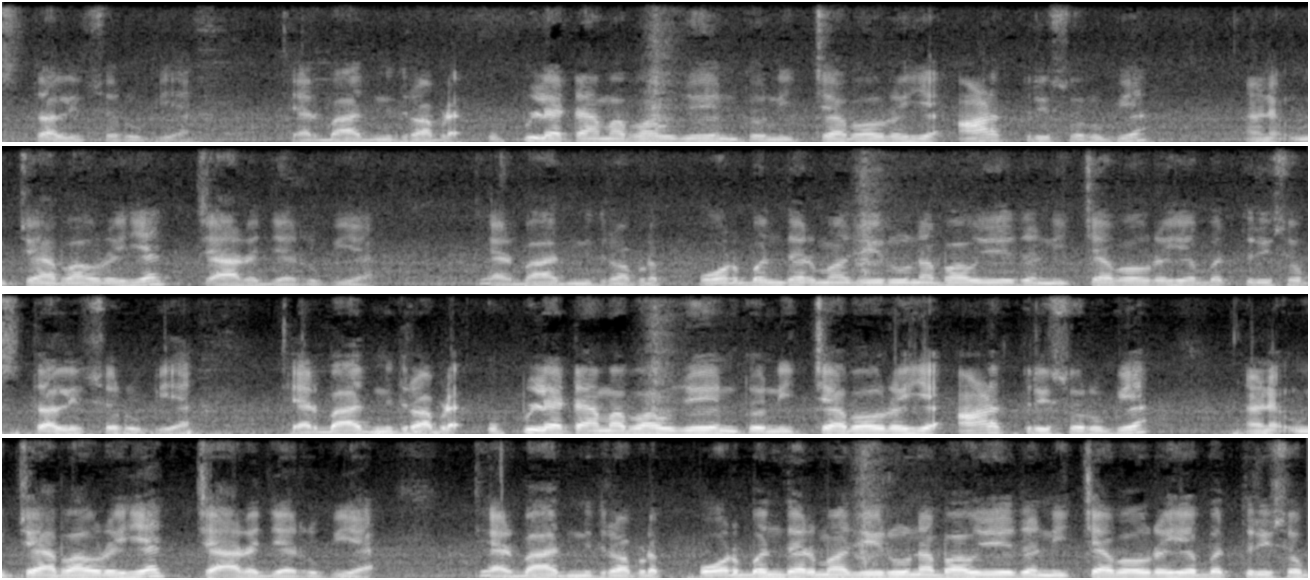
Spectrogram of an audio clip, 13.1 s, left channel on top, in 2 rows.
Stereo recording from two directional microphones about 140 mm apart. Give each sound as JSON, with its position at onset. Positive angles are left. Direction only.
{"t": 0.2, "sound": "a man's voice", "side_deg": -50}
